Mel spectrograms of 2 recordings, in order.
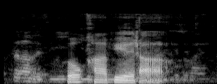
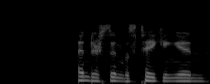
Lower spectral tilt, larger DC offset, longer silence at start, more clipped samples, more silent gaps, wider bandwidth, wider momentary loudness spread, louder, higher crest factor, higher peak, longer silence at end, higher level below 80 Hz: first, -7.5 dB/octave vs -4 dB/octave; neither; second, 0.15 s vs 0.8 s; neither; neither; first, 11.5 kHz vs 7 kHz; first, 14 LU vs 4 LU; first, -16 LUFS vs -44 LUFS; about the same, 18 dB vs 20 dB; first, 0 dBFS vs -26 dBFS; first, 0.15 s vs 0 s; first, -40 dBFS vs -74 dBFS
